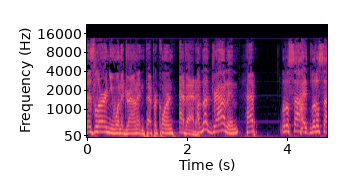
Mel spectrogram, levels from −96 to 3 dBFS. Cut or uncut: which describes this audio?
cut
